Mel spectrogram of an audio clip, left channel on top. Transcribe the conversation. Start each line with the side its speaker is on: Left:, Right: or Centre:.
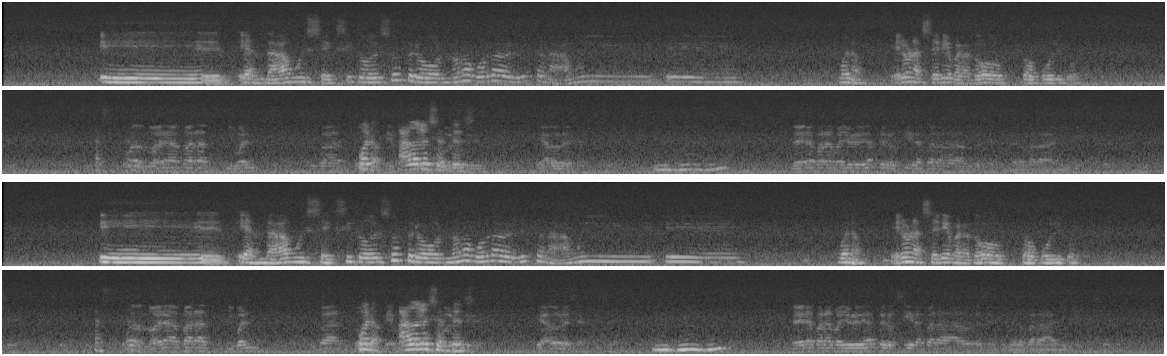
Right: eh, eh, andaba muy sexy y todo eso, pero no me acuerdo haber visto nada muy eh, bueno, era una serie para todo, todo público.
Centre: Sí, sí, justamente.
Right: Hasta-
Centre: Bueno, no era para, igual tocaban to-
Right: bueno,
Centre: temas
Right: adolescentes.
Centre: bien fuertes. Sí, adolescentes, sí, sí.
Right: Ujú, ujú.
Centre: No era para mayor edad, pero sí era para adolescentes, no era para niñitos, ¿cierto?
